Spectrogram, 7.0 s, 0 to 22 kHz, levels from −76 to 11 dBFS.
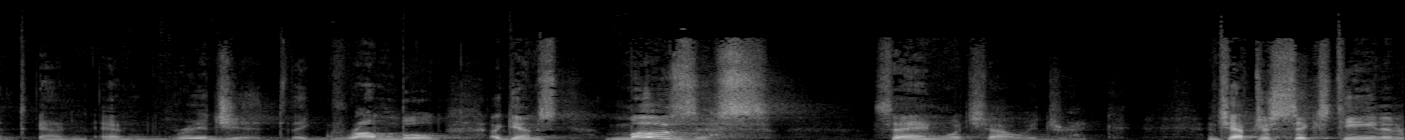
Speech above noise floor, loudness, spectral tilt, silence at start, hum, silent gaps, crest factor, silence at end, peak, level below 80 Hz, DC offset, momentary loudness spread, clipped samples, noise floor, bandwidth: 31 dB; -24 LUFS; -3 dB/octave; 0 s; none; none; 24 dB; 0 s; 0 dBFS; -66 dBFS; under 0.1%; 17 LU; under 0.1%; -55 dBFS; 18.5 kHz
